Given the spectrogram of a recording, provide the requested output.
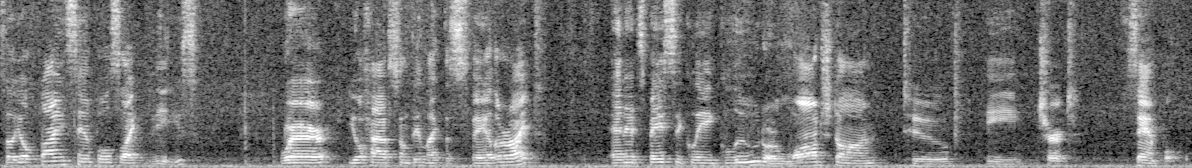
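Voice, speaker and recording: A man's voice: mid-range voice, slow pace. A man giving an informal public lecture, explaining things in a conversational way to a live audience. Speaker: presenter giving a geology talk. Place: indoor room before a live audience. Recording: roomy, distant mic, faint background noise.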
